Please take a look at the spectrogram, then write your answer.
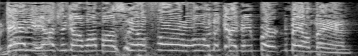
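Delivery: high, swooning son's voice; mock son's confession. Son confesses to his dad, high and swooning. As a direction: coo it up high like a nervous son.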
